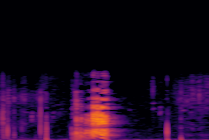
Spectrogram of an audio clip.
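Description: Blue-and-gold macaw giving one short, harsh call about a second in, with a few faint clicks around it.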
